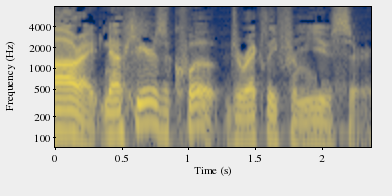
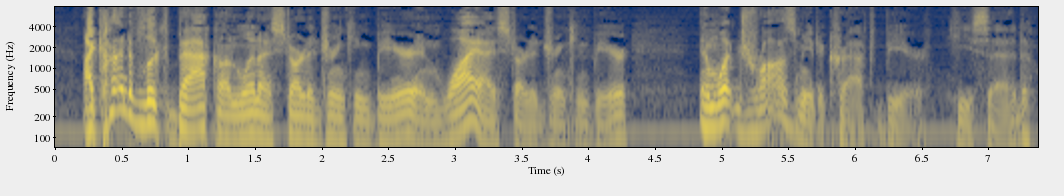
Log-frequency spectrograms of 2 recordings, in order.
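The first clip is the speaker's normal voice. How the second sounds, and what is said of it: Announcer voice. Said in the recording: “is that an accent? Are you impersonating me there? ... I'm turning on the announcer voice.”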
